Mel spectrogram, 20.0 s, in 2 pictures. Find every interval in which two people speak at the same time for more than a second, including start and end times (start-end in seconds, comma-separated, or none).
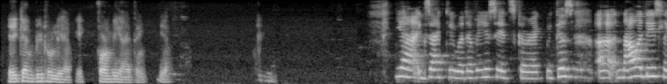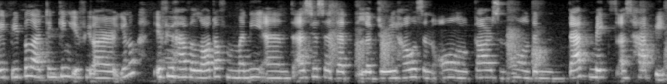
none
